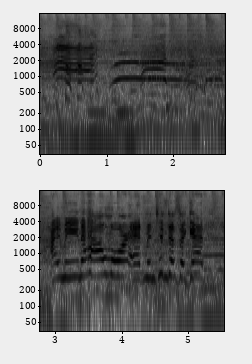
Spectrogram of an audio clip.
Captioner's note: cheering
